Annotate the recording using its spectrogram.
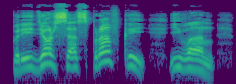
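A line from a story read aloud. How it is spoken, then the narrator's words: Agitated, anxious. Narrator (Russian): взволнованно сказала Лиза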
